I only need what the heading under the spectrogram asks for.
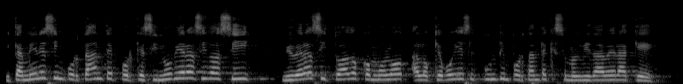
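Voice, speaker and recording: A man's voice: very high-pitched, steady tone, fast, dark tone. A man preaching a sermon, telling a personal testimony in a conversational way and often addressing the congregation as brothers.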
